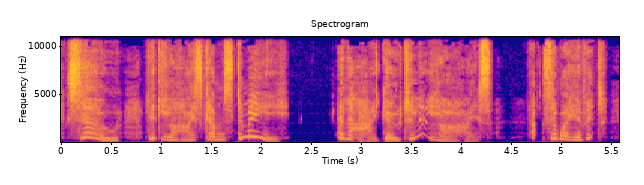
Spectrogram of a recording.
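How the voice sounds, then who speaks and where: Shrill, bossy young dressmaker. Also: female voice, sing-song, measured pace, darkish tone, husky, no room sound, exaggerated voice. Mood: excited, scheming. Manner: emphatic, scolding, theatrical exclamations. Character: sharp, impatient, bossy young woman dolls' dressmaker. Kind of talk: dramatised audiobook character reading.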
